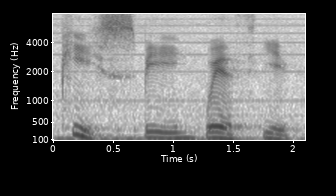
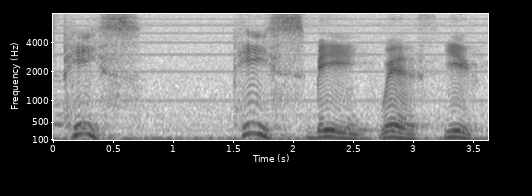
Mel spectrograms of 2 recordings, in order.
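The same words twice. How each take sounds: First: Slow, hushed whisper; Jesus whispering peace to the disciples; soft whisper. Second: Soft, slow, tender blessing; calm them like frightened children; Jesus gently greeting the scared disciples; gentle peace. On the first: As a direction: breathe it out tenderly. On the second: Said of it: "He just says". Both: Retold or imitated.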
